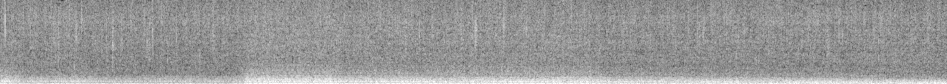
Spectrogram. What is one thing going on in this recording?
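A bus engine hums steadily and its pitch slowly falls as the bus slows down.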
